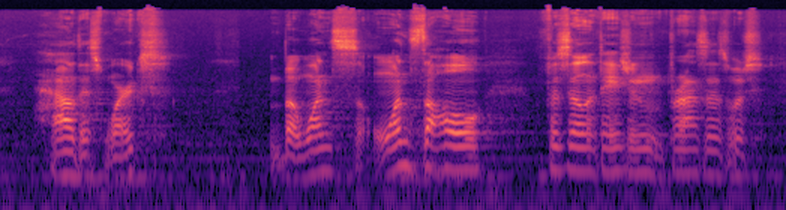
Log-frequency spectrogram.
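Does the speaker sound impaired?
Yes: cerebral palsy; wheelchair user.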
